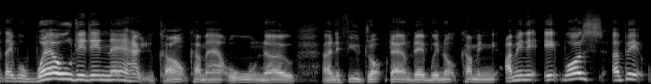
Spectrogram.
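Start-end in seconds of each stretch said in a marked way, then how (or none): none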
